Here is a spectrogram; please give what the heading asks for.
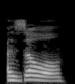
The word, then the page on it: azole: British English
